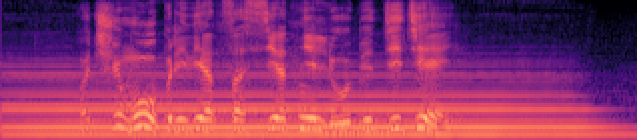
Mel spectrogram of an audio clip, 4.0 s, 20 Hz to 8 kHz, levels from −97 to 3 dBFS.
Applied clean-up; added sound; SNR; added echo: none; Bowed string instrument; 1 dB; none.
